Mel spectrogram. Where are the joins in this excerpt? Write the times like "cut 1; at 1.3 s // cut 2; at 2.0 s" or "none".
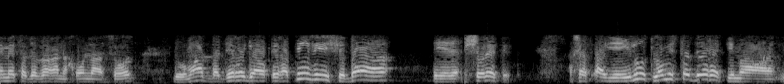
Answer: cut 1; at 1.7 s // cut 2; at 4.6 s // cut 3; at 5.9 s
